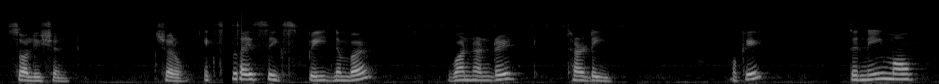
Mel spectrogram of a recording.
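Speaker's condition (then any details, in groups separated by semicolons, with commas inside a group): No condition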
